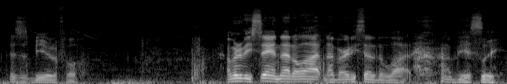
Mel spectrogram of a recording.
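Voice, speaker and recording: Holding an action camera at arm's length, a thirty-something man walks beside a lake and parking lot, talking casually for his travel vlog with plenty of fillers. He speaks quickly in a lowish voice, and there is slight hiss or hum.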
